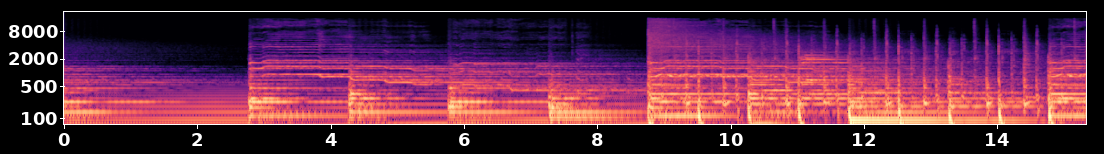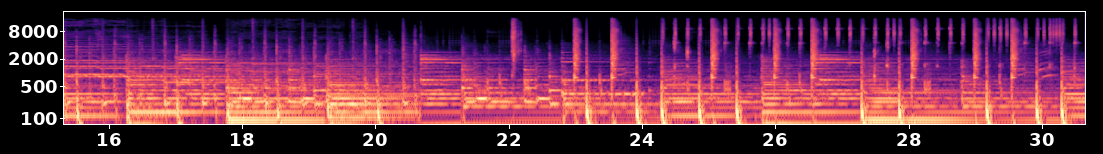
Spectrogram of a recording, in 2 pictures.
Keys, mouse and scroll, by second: 5.7-16.4 drag, 16.4-26.1 drag, 26.6-30.6 drag.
